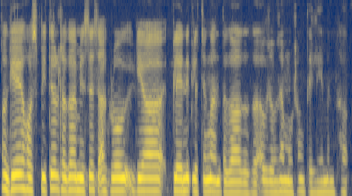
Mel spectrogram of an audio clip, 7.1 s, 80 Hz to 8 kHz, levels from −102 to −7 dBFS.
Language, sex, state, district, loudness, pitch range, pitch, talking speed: Wancho, female, Arunachal Pradesh, Longding, -15 LUFS, 160-185 Hz, 175 Hz, 145 wpm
